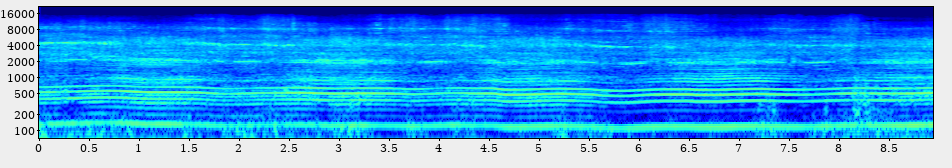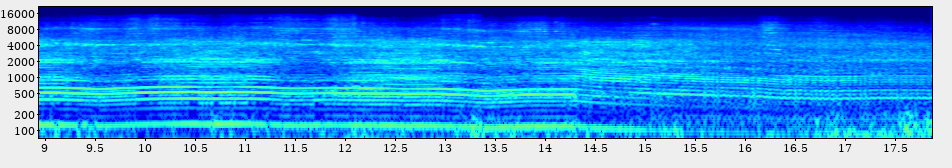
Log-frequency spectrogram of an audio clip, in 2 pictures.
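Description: A string trimmer whines steadily, its motor pitch rising and falling.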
